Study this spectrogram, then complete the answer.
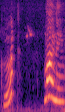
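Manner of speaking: high, loud burst on the word; loud prompt. Real, not acted. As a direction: call it out to get her to repeat. Coaxing toddler to say morning.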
